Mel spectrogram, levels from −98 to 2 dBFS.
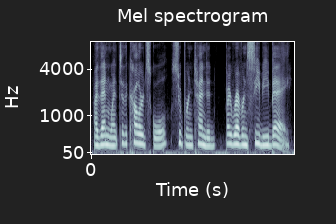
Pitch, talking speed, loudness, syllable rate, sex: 190 Hz, 190 wpm, -17 LUFS, 5.2 syllables/s, female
